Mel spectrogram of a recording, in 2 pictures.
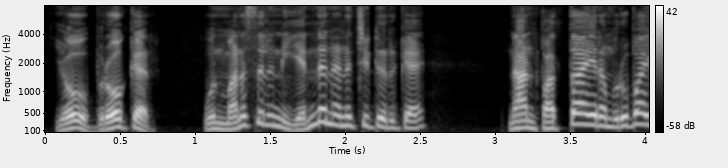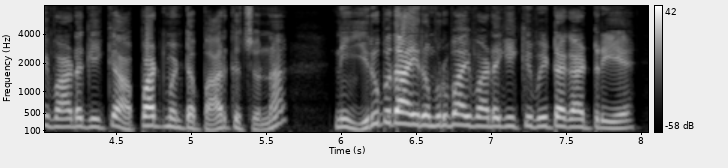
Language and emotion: Tamil, angry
